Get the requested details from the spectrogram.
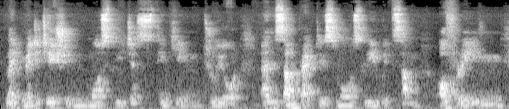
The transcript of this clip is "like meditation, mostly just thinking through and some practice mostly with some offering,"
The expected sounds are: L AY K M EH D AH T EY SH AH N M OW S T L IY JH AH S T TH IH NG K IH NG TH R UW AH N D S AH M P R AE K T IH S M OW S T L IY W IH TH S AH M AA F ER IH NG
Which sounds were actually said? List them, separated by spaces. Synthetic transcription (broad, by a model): L AY K M EH D AH T EY SH AH N M OW S T L IY JH AH S T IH NG K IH NG T R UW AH N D S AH M P R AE K T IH S M OW S T L IY W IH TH S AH M AA F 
